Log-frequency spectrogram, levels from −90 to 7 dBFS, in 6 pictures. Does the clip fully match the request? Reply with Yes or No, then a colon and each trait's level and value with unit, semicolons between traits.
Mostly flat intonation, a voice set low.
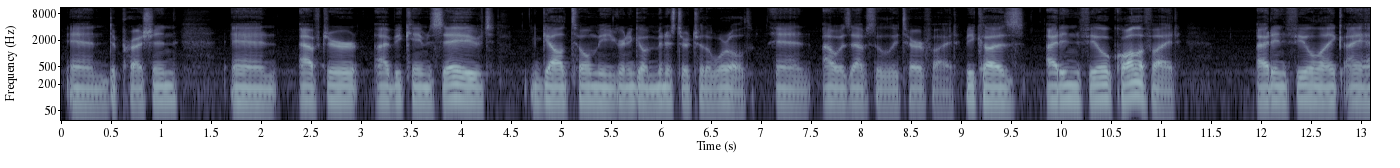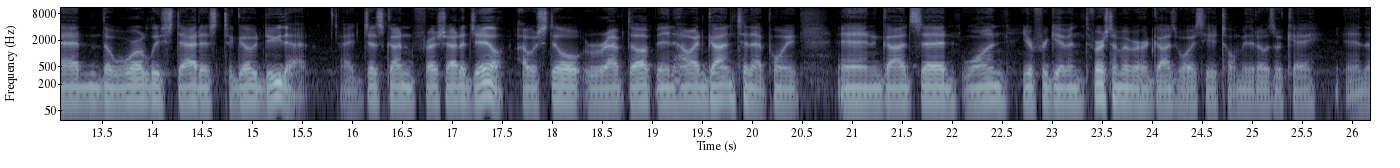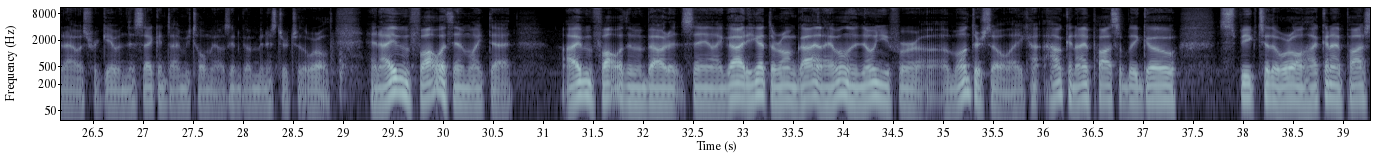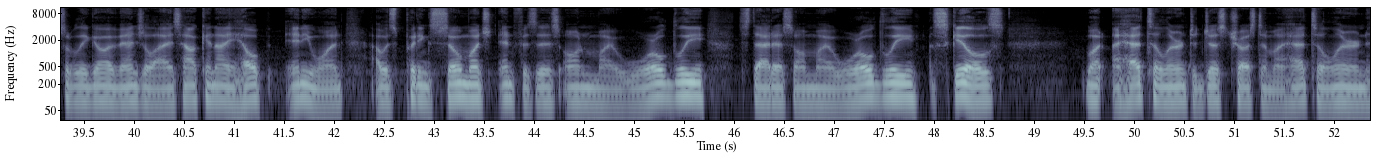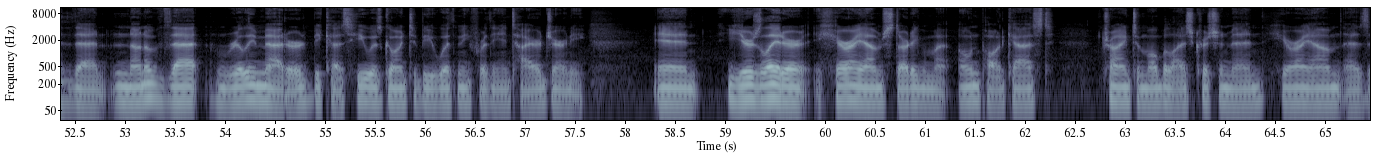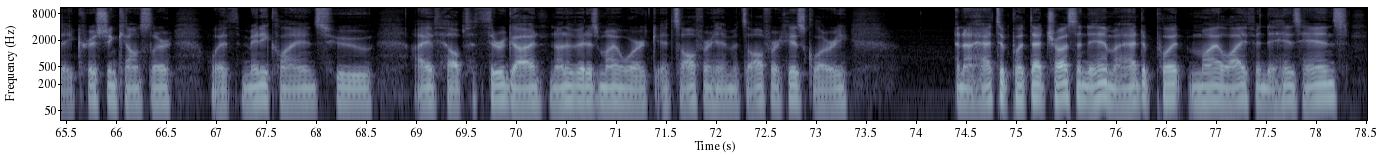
Yes: narrow, 2.1 semitones; very low, 85 Hz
